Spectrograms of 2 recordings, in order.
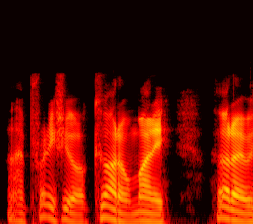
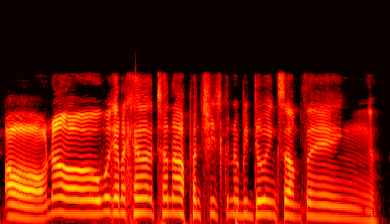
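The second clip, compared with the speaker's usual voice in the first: high, loud mock panic; mock alarm; 9 semitones higher, 6 dB louder than usual. Narrator joking about arriving early. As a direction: gasp it like caught out. Teasing worried aside.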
